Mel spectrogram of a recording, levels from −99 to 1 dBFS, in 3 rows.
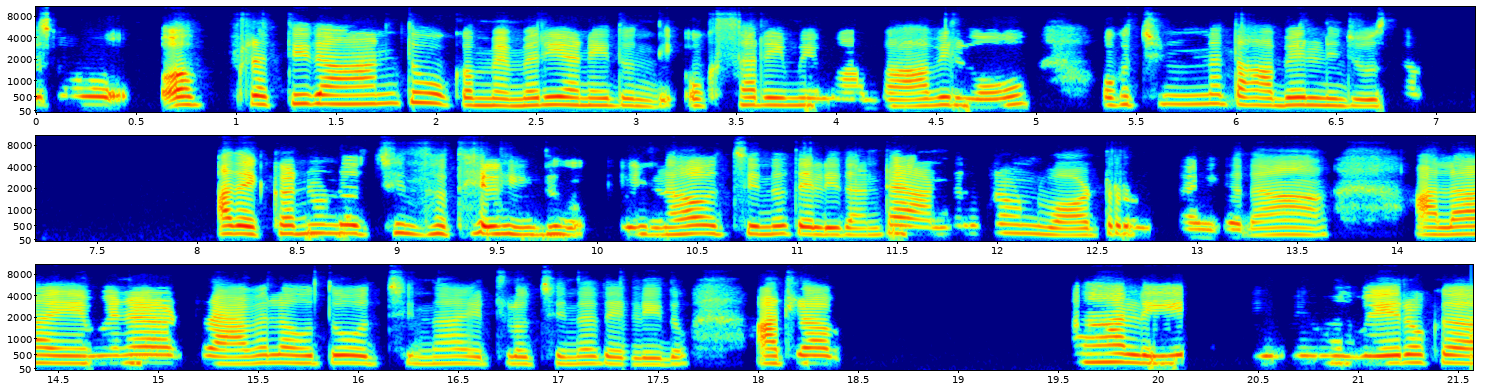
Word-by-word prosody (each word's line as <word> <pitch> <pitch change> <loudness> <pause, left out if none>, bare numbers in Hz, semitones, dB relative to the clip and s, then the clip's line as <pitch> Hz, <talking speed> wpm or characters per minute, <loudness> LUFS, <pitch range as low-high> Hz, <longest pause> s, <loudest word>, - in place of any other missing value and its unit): అ - - 0
so, - - -19 0.5
ఆహ్, 245 0 +6 0.2
ప్రతి 265 +1 +2
దాంతో 275 +3 +2
ఒక 230 - -2
మెమరీ 225 +4 +3
అనేది 225 -1 -1
ఉంది. 190 -1 -7
ఒకసారి 235 +2 -1
మేము 225 -1 -4
మా - - -4 0.2
బావిలో 210 +1 +1 0.6
ఒక 250 - -3
చిన్న 265 0 -6 0.2
తాబేలుని 230 -1 +2
చూసాం. 200 -1 -5 1.2
అదెక్కడి 245 0 +5
నుండి 265 0 -1
వొచ్చిందో 245 0 -3 0.2
తెలీదు. 240 -2 +3 0.4
ఎలా 220 0 -1
వొచ్చిందో 240 0 0
తెలీదు. 215 -1 +2
అంటే 215 +5 -2
అండర్ 460 - -9
గ్రౌండ్ 260 -2 -4
వాటర్ 205 +4 -1
ఉంటాయి 195 -3 -7
కదా! 200 +2 -2 0.8
అలా 225 +2 +2 0.2
ఏమైనా 235 +2 0 0.3
ట్రావెల్ 225 +2 +1
అవుతూ 230 0 0
వొచ్చిందా? 220 0 -6
ఎట్లొచ్చిందో 215 +1 -5
తెలీదు 195 0 -4 0.5
అట్లా 235 +1 +1 1.3
అహా! 260 +1 +3
లేదు. 230 +1 +3 0.6
మేము 460 - -6
వేరొక 240 +2 +3
230 Hz, 115 wpm, -21 LUFS, 215-250 Hz, 1.3 s, ఆహ్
